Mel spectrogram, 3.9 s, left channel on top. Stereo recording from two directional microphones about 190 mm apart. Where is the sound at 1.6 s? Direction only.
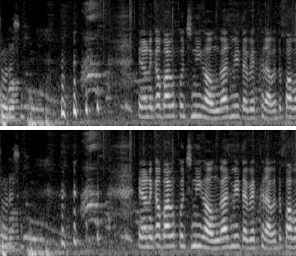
15° left (ahead or behind).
